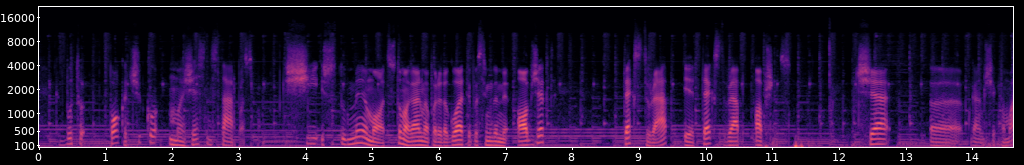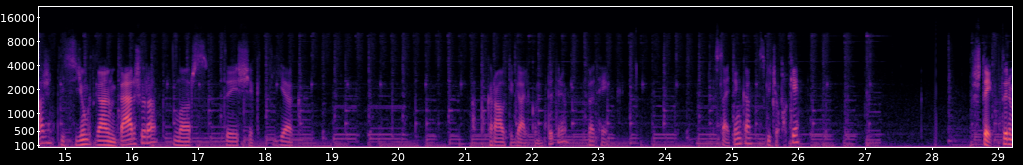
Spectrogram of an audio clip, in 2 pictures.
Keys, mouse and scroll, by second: 2.3 click, 7.2 click, 13.1 click, 14.2 click, 17.2 click, 24.7 click, 27.5 click.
